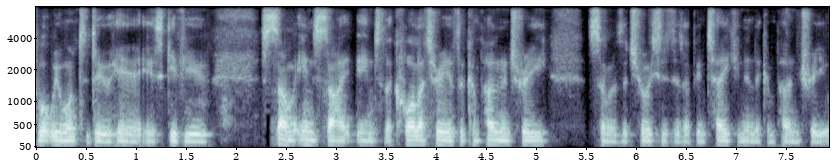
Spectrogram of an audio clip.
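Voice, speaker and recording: Older male presenter, rock-bottom husky register, measured webinar delivery, muffled call audio. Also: very deep voice, darkish tone. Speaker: product trainer. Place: indoor room on a video call.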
